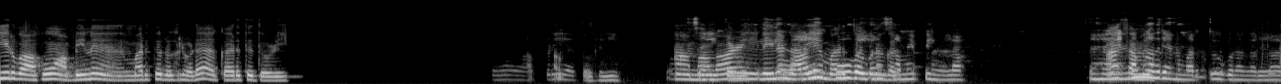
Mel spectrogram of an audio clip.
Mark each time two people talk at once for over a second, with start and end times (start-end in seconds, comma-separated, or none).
6.8-9.0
